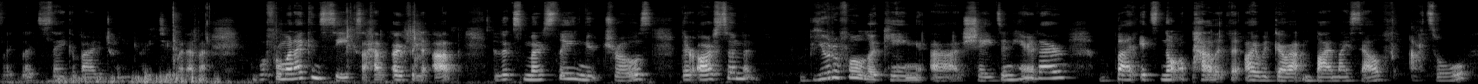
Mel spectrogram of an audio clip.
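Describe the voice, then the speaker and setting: A woman with a hoarse voice still recovering from losing it, chatting casually about makeup while doing her look, rambling with many fillers and restarts. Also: medium pitch, lively intonation, normal speed, fairly bright tone, slight background noise. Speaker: beauty vlogger. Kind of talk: casual get-ready-with-me chat.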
